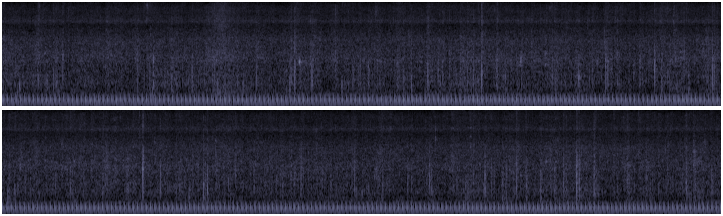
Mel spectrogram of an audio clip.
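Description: Steady rain with scattered small drips and ticks of water landing, over a steady low hum.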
